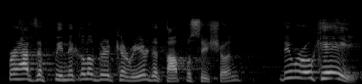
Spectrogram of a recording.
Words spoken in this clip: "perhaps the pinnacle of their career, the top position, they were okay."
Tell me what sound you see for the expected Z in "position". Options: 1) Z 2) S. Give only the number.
2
